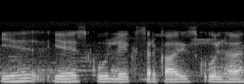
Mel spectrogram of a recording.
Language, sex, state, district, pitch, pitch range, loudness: Hindi, male, Chandigarh, Chandigarh, 130 Hz, 125-135 Hz, -18 LUFS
